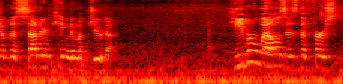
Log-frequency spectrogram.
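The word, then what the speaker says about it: יהודה: Judah. Okay, how would the ancient Judeans have said it? Judah. Oh my gosh. Yehuda. Because the J or the Y is a Ye. Yehuda.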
